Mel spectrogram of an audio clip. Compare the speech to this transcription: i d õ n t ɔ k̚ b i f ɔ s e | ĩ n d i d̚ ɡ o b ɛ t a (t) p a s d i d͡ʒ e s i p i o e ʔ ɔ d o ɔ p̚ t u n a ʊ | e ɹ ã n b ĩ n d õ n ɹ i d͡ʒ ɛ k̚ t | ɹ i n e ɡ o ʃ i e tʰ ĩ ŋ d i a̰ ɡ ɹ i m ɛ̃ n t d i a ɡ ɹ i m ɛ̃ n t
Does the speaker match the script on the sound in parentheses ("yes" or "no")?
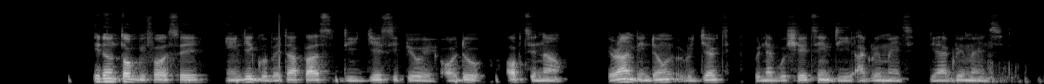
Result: no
